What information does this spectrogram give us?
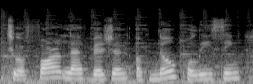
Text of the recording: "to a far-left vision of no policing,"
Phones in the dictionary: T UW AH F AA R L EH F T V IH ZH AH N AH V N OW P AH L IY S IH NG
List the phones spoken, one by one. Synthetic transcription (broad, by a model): T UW AH F AA R L EH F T V IH ZH AH N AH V N OW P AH L IY S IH NG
